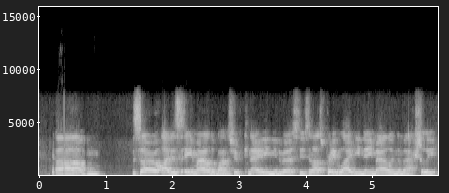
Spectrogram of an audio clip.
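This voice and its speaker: Talking at a fairly quick pace, a man with an Australian accent uses a fairly low pitch with ordinary pitch variation. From Australia, Melbourne. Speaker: university volleyball player. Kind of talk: casual chat.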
